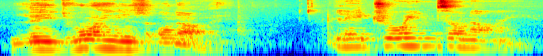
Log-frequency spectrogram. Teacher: When the noun starts with a vowel sound, the S is, as usual, pronounced in the plural.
